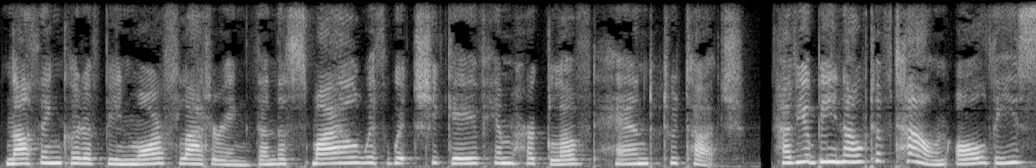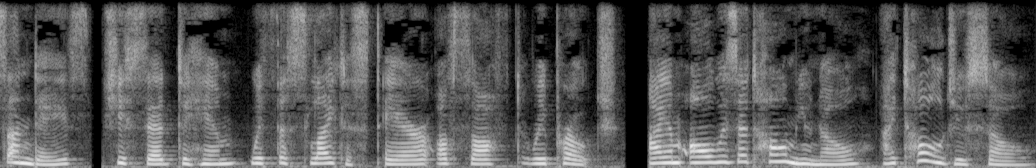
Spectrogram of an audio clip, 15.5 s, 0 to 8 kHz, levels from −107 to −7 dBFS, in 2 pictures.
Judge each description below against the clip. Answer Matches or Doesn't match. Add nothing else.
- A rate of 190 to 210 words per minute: Matches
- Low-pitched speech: Doesn't match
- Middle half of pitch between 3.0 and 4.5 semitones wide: Matches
